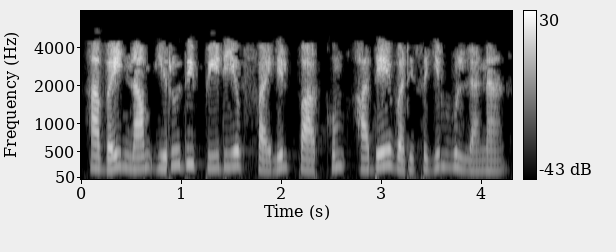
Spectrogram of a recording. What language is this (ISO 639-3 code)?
tam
